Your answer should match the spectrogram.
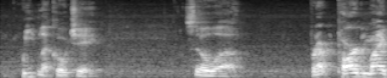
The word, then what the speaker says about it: Cuitlacoche: an h and they from what i've heard people say it's wheat like like cream of wheat wheat lacoche so uh pardon my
